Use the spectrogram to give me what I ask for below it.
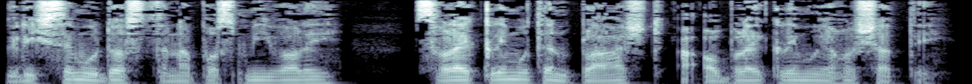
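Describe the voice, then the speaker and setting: A man reads scripture in a measured, solemn way. His voice sits extremely low and comes out husky, and the recording is dry with no room sound. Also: little pitch movement, darkish tone, no echo. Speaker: scripture reader.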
